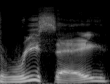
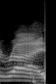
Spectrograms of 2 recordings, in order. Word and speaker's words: Rise: you face going my rise pronounced reese jeff yes thank you guys he's totally seriously said rise yeah i know and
